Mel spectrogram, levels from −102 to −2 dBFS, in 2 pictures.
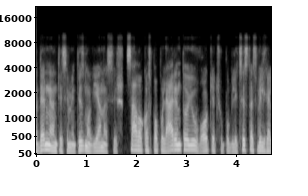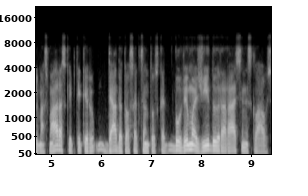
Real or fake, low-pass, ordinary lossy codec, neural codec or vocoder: real; 7.2 kHz; Opus, 32 kbps; none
